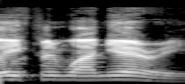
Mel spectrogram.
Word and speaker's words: Nwaneri: pronounce it lisis skilly no no no nari I can't say it properly Oh e weri yeah weri that's it yeah I need to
